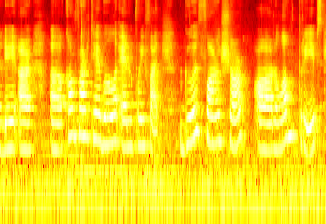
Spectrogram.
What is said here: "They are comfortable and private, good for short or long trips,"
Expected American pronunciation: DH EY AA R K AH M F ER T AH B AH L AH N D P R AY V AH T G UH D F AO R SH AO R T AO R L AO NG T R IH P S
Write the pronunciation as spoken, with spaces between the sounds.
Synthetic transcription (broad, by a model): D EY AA R K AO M F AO T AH B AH L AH N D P R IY F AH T G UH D F AO R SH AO R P AO R L AO NG T R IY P S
